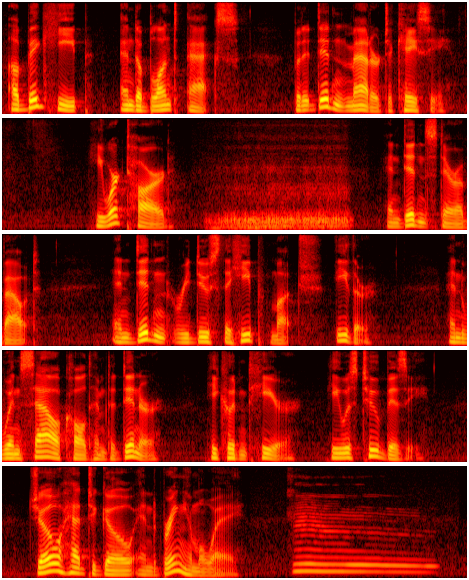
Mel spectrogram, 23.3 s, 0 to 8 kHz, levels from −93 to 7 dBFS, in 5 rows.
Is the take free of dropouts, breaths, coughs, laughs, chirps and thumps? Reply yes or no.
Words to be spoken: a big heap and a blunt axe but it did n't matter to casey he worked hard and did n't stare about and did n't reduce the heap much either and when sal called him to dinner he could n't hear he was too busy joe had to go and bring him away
no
